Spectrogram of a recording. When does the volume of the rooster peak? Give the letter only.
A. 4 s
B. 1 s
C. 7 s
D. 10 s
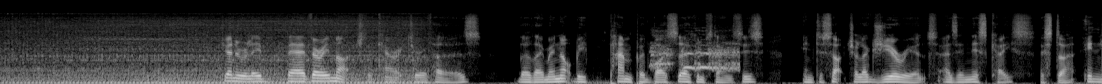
C.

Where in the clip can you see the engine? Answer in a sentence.
The engine can be heard from 0.0 to 4.5 s.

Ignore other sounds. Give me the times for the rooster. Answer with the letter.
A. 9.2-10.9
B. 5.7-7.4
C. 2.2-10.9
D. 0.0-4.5
B.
